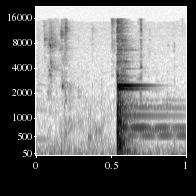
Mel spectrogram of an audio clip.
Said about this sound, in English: I'm gonna just take a sip of water here and I'll read it for you.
